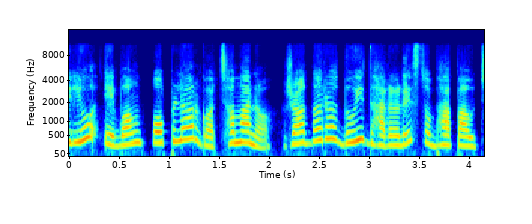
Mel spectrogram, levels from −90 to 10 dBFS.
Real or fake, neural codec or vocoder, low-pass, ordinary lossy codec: fake; codec, 16 kHz in and 24 kHz out, 0.6 kbps, FocalCodec, streaming, 2048 codes; 10.8 kHz; none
